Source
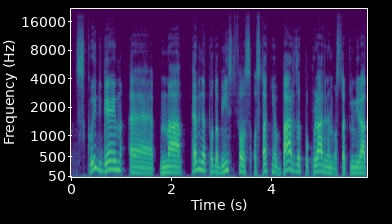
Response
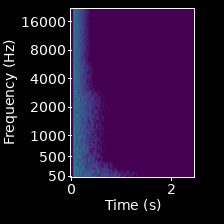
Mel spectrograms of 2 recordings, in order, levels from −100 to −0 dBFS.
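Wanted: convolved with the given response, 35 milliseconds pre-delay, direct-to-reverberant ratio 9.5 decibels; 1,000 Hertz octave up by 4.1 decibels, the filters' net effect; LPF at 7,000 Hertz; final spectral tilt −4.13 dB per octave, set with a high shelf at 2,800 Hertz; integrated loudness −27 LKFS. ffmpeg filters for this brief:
-filter_complex "[0:a]lowpass=7000,equalizer=frequency=1000:width_type=o:gain=4.5,highshelf=frequency=2800:gain=7,asplit=2[link_01][link_02];[1:a]atrim=start_sample=2205,adelay=35[link_03];[link_02][link_03]afir=irnorm=-1:irlink=0,volume=-9.5dB[link_04];[link_01][link_04]amix=inputs=2:normalize=0,volume=1.5dB"

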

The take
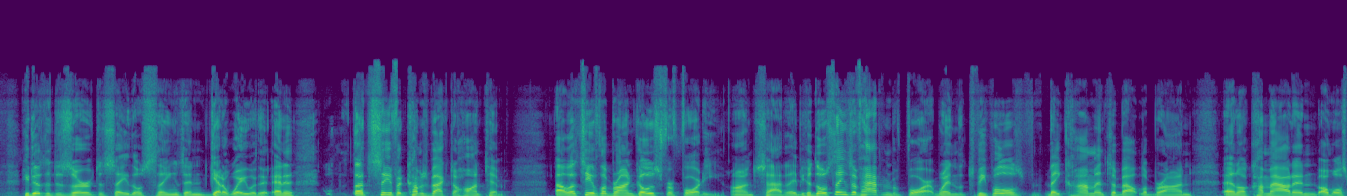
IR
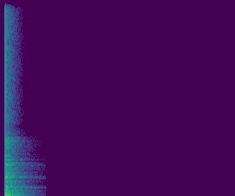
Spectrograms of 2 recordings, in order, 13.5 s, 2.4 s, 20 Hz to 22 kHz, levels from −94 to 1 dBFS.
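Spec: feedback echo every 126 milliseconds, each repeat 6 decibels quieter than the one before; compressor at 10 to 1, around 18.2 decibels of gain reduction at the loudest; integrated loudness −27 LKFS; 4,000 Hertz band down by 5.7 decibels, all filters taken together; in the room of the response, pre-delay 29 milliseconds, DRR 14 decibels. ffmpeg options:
-filter_complex "[0:a]equalizer=frequency=4000:width_type=o:gain=-8,acompressor=threshold=-32dB:ratio=10,aecho=1:1:126|252|378|504|630|756:0.501|0.251|0.125|0.0626|0.0313|0.0157,asplit=2[link_01][link_02];[1:a]atrim=start_sample=2205,adelay=29[link_03];[link_02][link_03]afir=irnorm=-1:irlink=0,volume=-30dB[link_04];[link_01][link_04]amix=inputs=2:normalize=0,volume=8.5dB"

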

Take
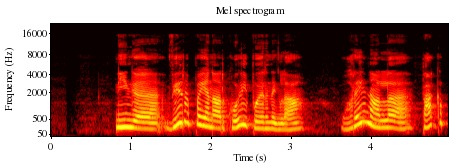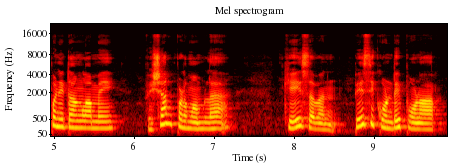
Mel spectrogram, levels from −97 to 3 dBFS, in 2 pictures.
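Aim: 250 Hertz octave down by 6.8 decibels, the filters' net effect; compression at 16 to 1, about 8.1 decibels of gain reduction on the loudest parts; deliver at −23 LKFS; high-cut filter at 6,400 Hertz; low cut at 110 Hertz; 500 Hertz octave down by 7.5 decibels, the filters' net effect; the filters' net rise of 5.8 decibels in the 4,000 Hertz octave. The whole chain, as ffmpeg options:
ffmpeg -i in.wav -af "highpass=110,lowpass=6400,equalizer=frequency=250:width_type=o:gain=-5.5,equalizer=frequency=500:width_type=o:gain=-8.5,equalizer=frequency=4000:width_type=o:gain=8,acompressor=threshold=-29dB:ratio=16,volume=12.5dB" out.wav

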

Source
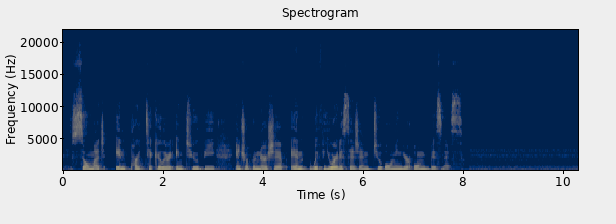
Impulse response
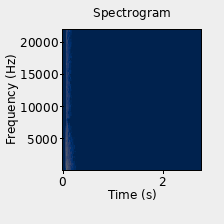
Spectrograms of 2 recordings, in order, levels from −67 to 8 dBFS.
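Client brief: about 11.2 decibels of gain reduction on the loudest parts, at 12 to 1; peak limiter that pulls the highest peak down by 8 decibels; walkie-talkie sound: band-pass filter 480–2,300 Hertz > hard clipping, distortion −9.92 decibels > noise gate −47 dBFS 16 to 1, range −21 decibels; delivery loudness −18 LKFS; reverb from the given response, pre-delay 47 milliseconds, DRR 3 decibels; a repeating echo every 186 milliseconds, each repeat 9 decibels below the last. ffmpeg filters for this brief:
-filter_complex "[0:a]acompressor=threshold=-28dB:ratio=12,alimiter=level_in=1.5dB:limit=-24dB:level=0:latency=1,volume=-1.5dB,aecho=1:1:186|372|558|744:0.355|0.124|0.0435|0.0152,asplit=2[link_01][link_02];[1:a]atrim=start_sample=2205,adelay=47[link_03];[link_02][link_03]afir=irnorm=-1:irlink=0,volume=-11.5dB[link_04];[link_01][link_04]amix=inputs=2:normalize=0,highpass=480,lowpass=2300,asoftclip=type=hard:threshold=-37dB,agate=range=-21dB:threshold=-47dB:ratio=16,volume=24.5dB"

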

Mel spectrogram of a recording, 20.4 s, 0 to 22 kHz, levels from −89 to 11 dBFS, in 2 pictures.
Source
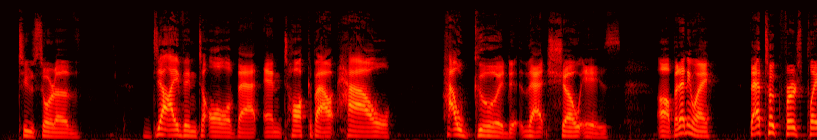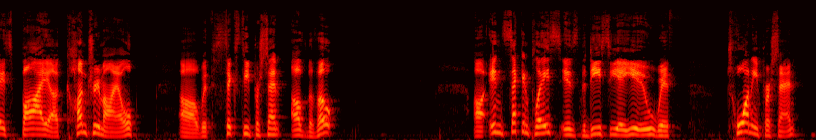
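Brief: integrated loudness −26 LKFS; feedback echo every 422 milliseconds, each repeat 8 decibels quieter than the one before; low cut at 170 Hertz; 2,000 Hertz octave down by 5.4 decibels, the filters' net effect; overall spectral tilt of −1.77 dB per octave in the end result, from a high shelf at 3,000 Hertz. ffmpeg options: ffmpeg -i in.wav -af "highpass=170,equalizer=frequency=2000:width_type=o:gain=-4.5,highshelf=frequency=3000:gain=-6.5,aecho=1:1:422|844|1266|1688|2110:0.398|0.159|0.0637|0.0255|0.0102,volume=10dB" out.wav

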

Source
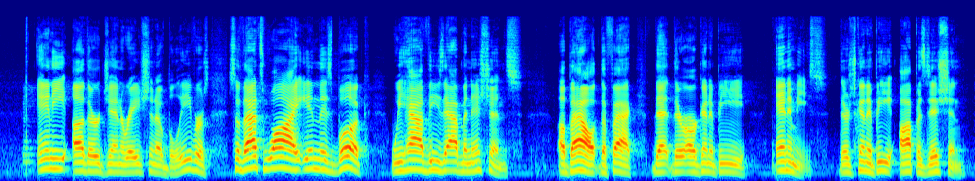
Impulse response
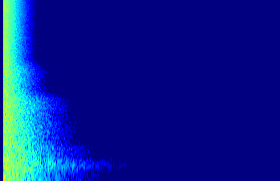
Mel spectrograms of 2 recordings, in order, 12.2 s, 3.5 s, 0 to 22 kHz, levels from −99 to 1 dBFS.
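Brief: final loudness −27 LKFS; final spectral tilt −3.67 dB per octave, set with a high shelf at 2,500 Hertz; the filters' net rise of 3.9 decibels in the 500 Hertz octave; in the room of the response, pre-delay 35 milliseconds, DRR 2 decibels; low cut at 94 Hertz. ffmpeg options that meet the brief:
-filter_complex "[0:a]highpass=94,equalizer=frequency=500:width_type=o:gain=5.5,highshelf=frequency=2500:gain=-4.5,asplit=2[link_01][link_02];[1:a]atrim=start_sample=2205,adelay=35[link_03];[link_02][link_03]afir=irnorm=-1:irlink=0,volume=-16.5dB[link_04];[link_01][link_04]amix=inputs=2:normalize=0,volume=-6.5dB"

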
